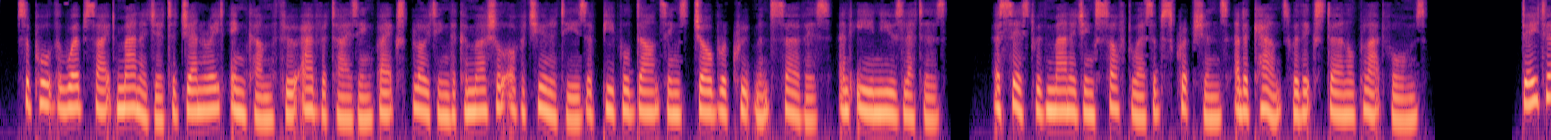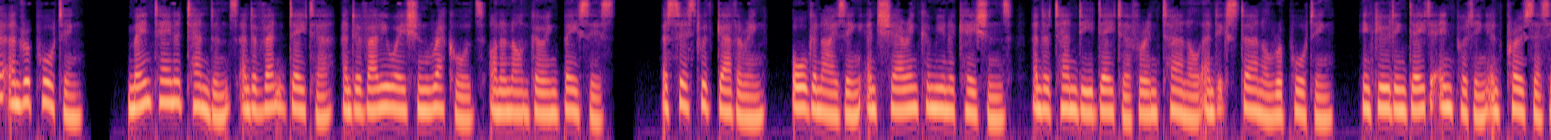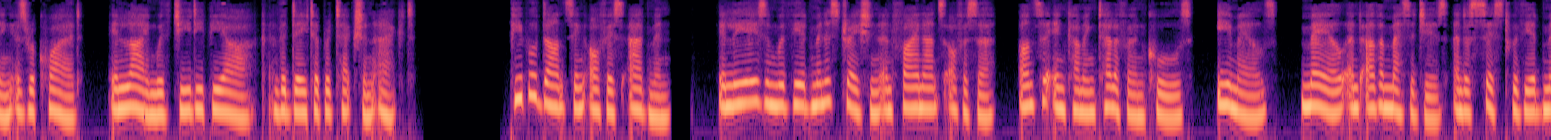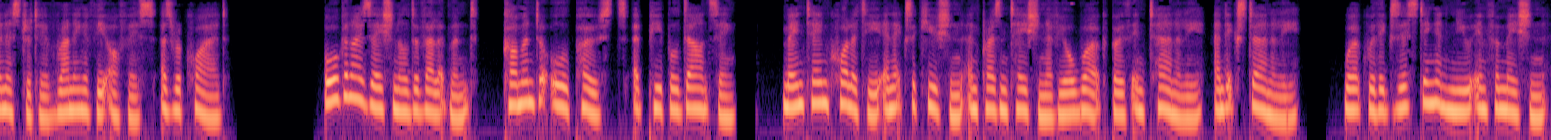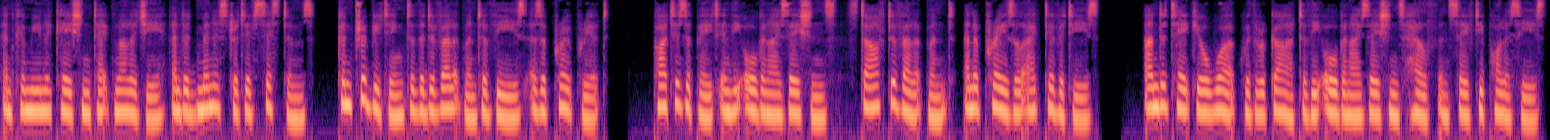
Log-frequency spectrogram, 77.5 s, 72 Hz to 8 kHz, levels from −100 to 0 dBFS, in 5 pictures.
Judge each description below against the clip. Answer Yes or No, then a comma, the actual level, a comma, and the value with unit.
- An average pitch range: Yes, average, 3.3 semitones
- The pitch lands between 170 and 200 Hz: Yes, high, 190 Hz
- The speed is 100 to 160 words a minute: Yes, slow, 135 wpm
